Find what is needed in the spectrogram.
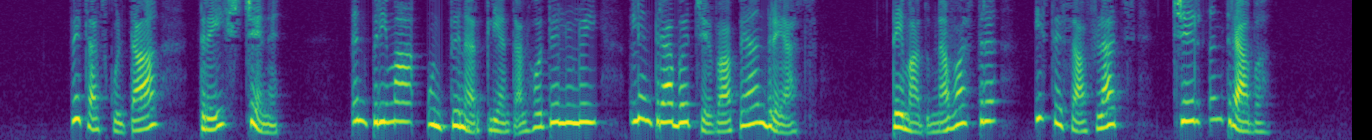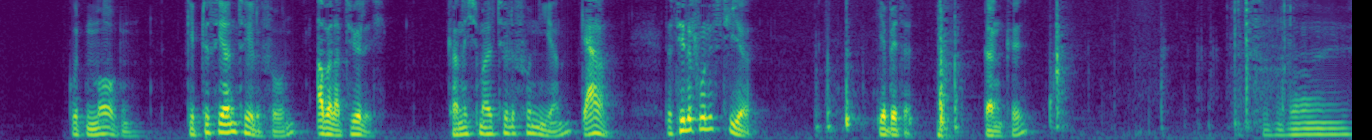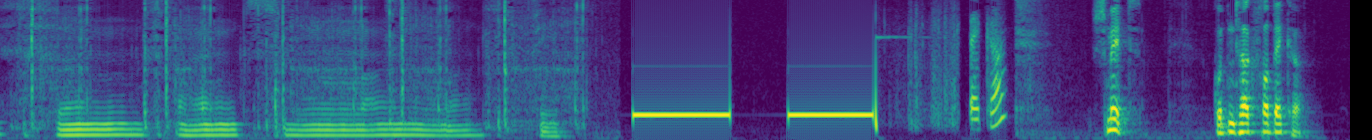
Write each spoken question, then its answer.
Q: Tema dumneavoastră este să aflați ce îl întreabă.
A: Ați înțeles probabil că tânărul vrea să telefoneze.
